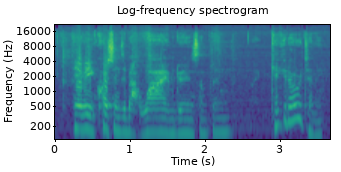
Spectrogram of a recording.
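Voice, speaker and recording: A man with a raspy voice, chatting casually and giving a live painting demonstration, with plenty of fillers and restarts. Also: on the high side, animated, quick pace, a little mellow, faint music behind, rough recording. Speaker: miniature painter and host. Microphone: studio microphone at a desk.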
